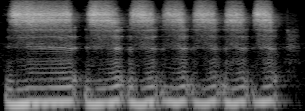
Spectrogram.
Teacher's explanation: If you're doing the z sound correctly, if you put your hand on your throat, you can feel it vibrating. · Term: voiced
